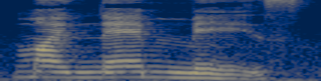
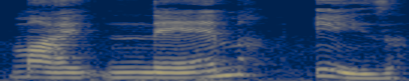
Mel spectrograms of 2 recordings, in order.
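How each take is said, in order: First: "My name is" run together, the m of "name" carried into "is"; linked words. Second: "My name is" with a clear break before "is"; words said separately. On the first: Teacher showing how natives speak, "My name is" linked smoothly. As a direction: link "name" into "is" as "my na-mis", drawn out. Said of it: "native speakers often say". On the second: Teacher showing learners the unlinked way, "My name is" very separately. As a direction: keep "name" and "is" apart in "My name is". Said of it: "very separately". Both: Shown as a demonstration.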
